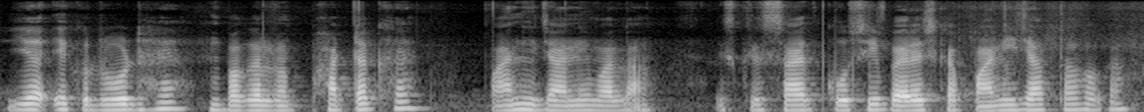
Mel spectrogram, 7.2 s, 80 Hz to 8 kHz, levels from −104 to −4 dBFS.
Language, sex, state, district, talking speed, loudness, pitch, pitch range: Maithili, male, Bihar, Supaul, 160 wpm, -27 LUFS, 140 Hz, 130-150 Hz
